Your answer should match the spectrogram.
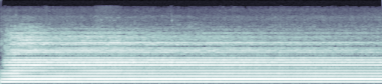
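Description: A loud, deep boat horn blasts in one continuous, steady tone for the whole stretch, rich in stacked harmonics, with no speech present.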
